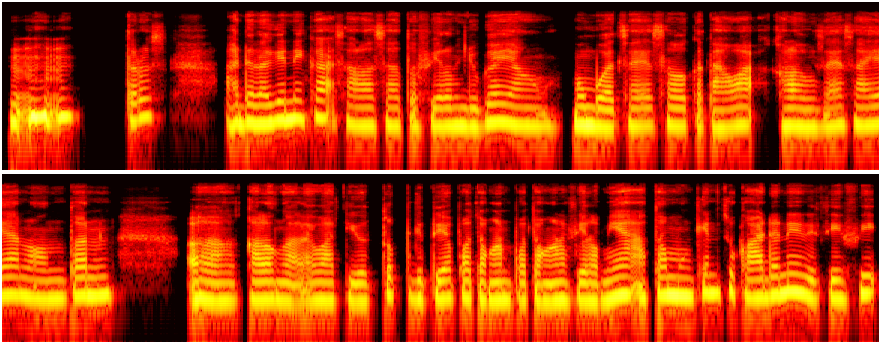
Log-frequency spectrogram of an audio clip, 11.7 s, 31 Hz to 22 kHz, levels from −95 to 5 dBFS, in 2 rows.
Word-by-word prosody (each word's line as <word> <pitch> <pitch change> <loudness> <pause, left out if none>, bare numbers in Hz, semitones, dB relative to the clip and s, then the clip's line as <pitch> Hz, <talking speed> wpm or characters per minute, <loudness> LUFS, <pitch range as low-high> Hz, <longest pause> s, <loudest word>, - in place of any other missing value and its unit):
Mhm 250 +4 +6
mhm. 250 +1 +3 0.4
Terus 250 +5 -3 0.3
ada 195 +1 0
lagi 195 +2 +3
nih, 230 - +3
Kak, 235 0 -1
salah 180 -3 -2
satu 180 0 -4
film 175 0 0
juga 180 +3 0
yang 180 -3 -1
membuat 180 -4 +3
saya 175 0 -2
selalu 175 -2 -2
ketawa 165 +3 -1 0.2
kalau 175 0 -1
misalnya 170 +2 -3
saya 185 +2 0
nonton, 195 +1 0 0.5
eee, 165 -1 +3 0.2
kalau 165 0 +2
nggak 155 -2 -1
lewat 160 0 -1
YouTube, 155 +6 -3
gitu 170 - -4
ya, - - -2
potongan-potongan 160 -2 0
filmnya 160 +4 +2
atau 180 +3 -1
mungkin 215 +3 +1
suka 205 -5 0
ada 185 +2 +2
nih 225 +1 +5
di 180 - -1
TV, 175 -1 -2
180 Hz, 185 wpm, -23 LUFS, 170-195 Hz, 0.5 s, Mhm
